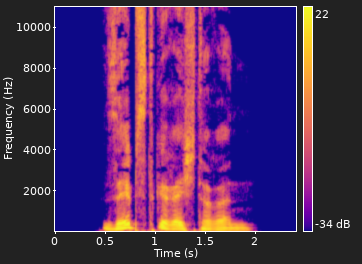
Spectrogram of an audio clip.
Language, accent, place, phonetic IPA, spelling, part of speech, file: German, Germany, Berlin, [ˈzɛlpstɡəˌʁɛçtəʁən], selbstgerechteren, adjective, De-selbstgerechteren.ogg
- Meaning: inflection of selbstgerecht: 1. strong genitive masculine/neuter singular comparative degree 2. weak/mixed genitive/dative all-gender singular comparative degree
